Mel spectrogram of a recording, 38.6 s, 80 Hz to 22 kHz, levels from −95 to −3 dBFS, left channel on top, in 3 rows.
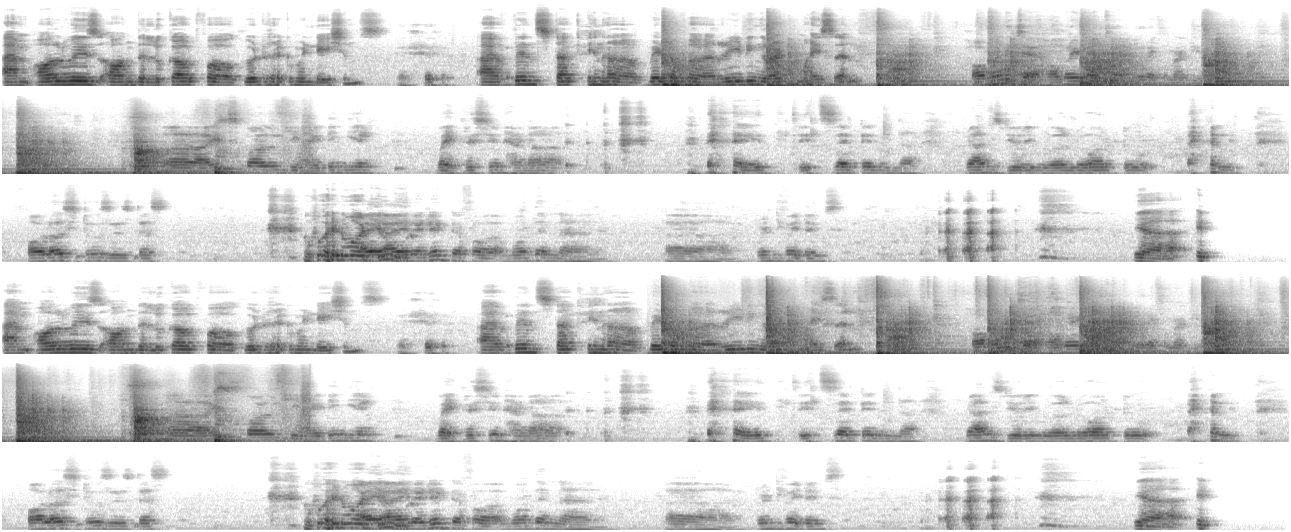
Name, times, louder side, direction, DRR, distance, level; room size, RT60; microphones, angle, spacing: voice 1, 0.0-3.8 4.8-8.6 11.1-11.2 19.1-19.3 19.7-19.8 28.4-29.7 35.1-35.7 36.1-36.3 37.1-37.8, left 3 dB, 50° left, 0.7 m, -32 dB
voice 2, 4.0-4.3 9.7-12.1 13.3-13.5 14.5-16.6 17.2-18.5 19.9-20.6 20.8-22.0 22.5-24.3 24.7-25.7 26.0-27.4 29.3-31.8 32.4-34.1, left 1 dB, 15° left, 1.2 m, -38 dB
sound 1, 6.5-16.0, right 3 dB, 70° right, 0.5 m, -26 dB
4.1 x 4.0 x 2.4 m
head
